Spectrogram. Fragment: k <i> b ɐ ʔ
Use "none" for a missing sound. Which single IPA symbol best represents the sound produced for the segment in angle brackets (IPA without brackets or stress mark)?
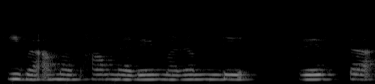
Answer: i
